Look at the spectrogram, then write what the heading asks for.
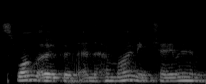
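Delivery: plain reading voice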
